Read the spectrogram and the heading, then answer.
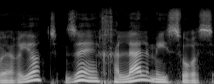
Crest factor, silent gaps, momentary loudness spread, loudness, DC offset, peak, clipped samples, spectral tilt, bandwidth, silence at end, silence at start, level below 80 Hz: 14 dB; none; 4 LU; -21 LUFS; under 0.1%; -6 dBFS; under 0.1%; -6 dB/octave; 15 kHz; 0 s; 0 s; -42 dBFS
